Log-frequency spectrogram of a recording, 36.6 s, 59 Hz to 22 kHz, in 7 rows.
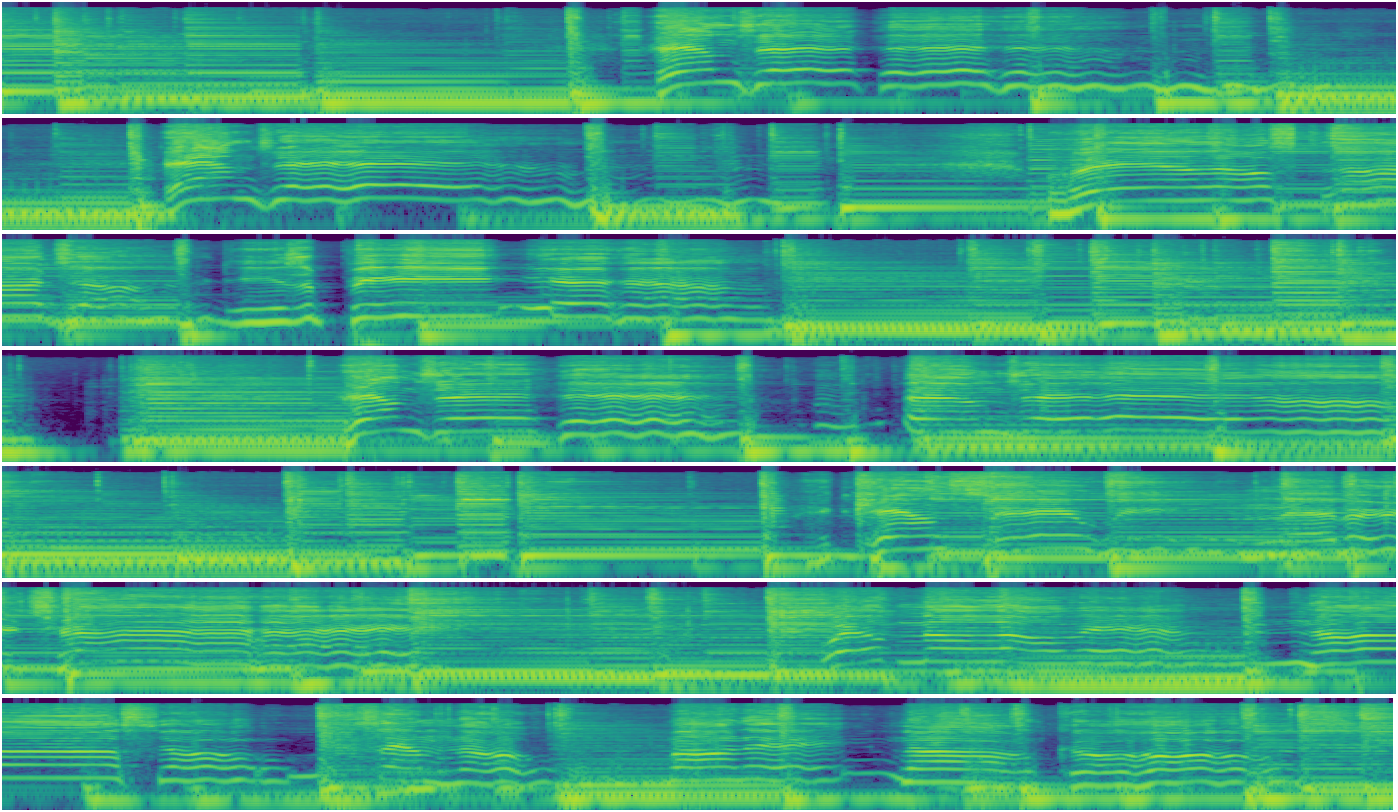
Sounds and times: Music: 0.0 - 36.5.

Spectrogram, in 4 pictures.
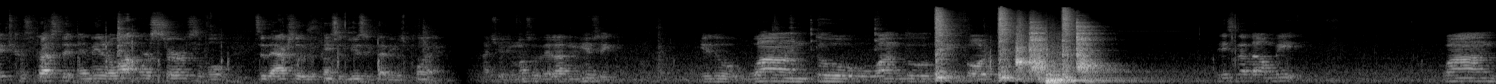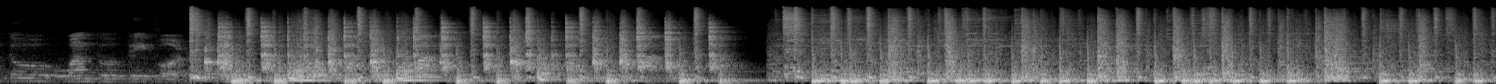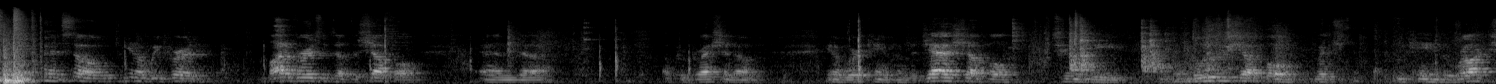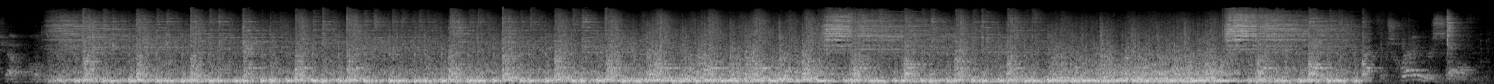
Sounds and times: Speech: 0.0 - 6.2, 7.0 - 10.0, 12.2 - 13.1, 14.4 - 16.9, 21.3 - 21.8, 30.3 - 35.5, 36.6 - 37.6, 38.2 - 45.5, 58.5 - 59.8
Drum kit: 8.0 - 11.6, 16.8 - 30.4, 45.3 - 59.6
Drum: 9.3 - 11.4, 16.9 - 30.4, 45.3 - 59.5.

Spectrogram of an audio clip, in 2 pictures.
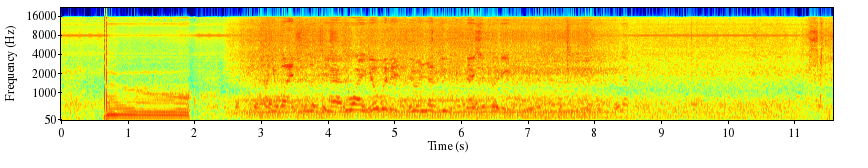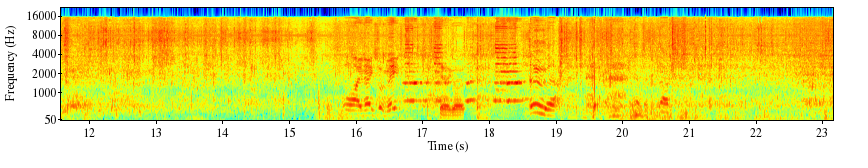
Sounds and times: Water: 2.0 - 23.1
Speech: 2.7 - 8.6, 15.8 - 17.9
Bicycle: 11.1 - 22.4
Trickle, dribble: 11.3 - 23.1.

